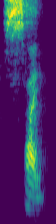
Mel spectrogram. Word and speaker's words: psi: That is, if I am breaking down it further, so this vertical bar is pronounced as ket, and the Greek letter, this Greek letter is pronounced as psi.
